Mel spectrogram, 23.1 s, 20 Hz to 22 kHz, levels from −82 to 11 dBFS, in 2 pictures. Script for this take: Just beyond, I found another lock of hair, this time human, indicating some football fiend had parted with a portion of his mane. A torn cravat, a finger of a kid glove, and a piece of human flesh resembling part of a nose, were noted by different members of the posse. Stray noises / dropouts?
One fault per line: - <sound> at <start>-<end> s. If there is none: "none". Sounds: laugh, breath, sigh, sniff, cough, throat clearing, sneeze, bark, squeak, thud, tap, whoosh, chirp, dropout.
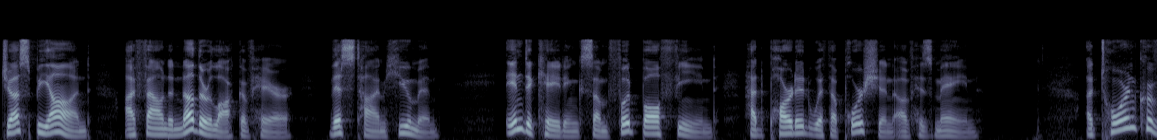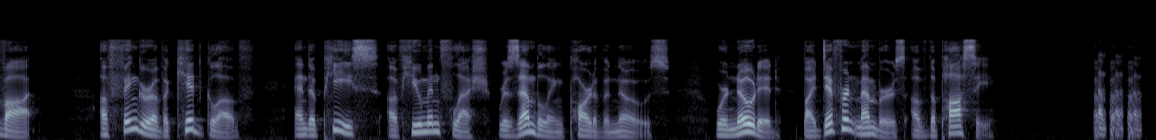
- laugh at 22.5-23.0 s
